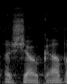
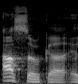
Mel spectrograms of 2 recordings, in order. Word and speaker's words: Ahsoka: And I think most importantly for us, the inspiration for the name Ahsoka, which I keep mispronouncing as Ashoka, but Ahsoka is, of course, a very popular Jedi character.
